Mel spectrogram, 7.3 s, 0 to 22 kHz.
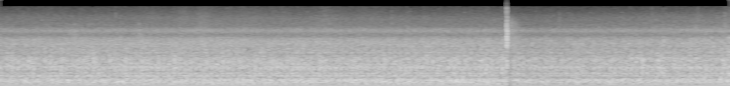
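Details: John Deere 7200 tractor with an intermittent no-crank fault (key turned 20–30 times); steady low diesel clatter holding an even idle, no stumbling or hunting; normal idle.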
